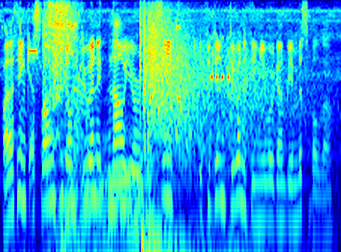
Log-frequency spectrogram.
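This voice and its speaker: A man hosting a casual gaming session, chatting as he plays and often laughing and cursing. His voice sits a bit high. The recording has a heavy hiss of noise. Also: rapid-fire. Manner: swears and laughs often while playing. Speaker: host. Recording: very noisy audio.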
